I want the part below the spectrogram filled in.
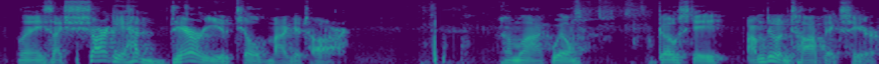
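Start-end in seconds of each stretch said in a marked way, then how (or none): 0.7-3.4 mock angry, indignant, pissed-off scolding tone. Acting out how he reacts when the speaker tilts his guitar; mock-angry. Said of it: "he gets mad and he gets all pissed off".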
